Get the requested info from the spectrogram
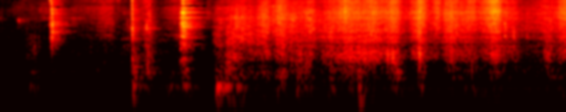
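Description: A few wet mouth clicks as fingers are licked and the lips smack, then a paper napkin rustling and crumpling against the face for about three seconds as the mouth is wiped.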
